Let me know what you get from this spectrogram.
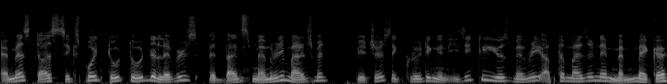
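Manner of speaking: Indian-accented voice. Reading out a software message in a put-on indian accent. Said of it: "what type of accent should I read it in? Uh, Indian accent?".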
